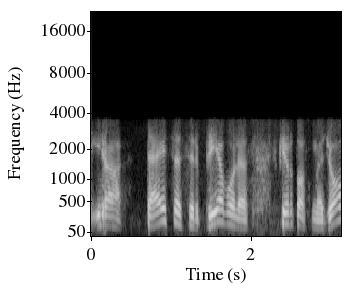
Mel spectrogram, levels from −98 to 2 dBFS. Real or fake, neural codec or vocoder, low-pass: real; none; 3.6 kHz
